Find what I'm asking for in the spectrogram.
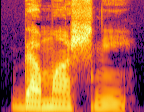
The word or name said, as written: domashnii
